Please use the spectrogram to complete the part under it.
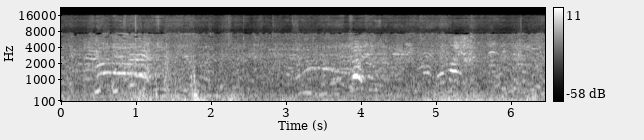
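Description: Young children shout in high voices.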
